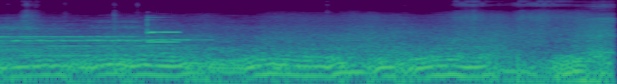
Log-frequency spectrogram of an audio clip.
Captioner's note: engine revving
